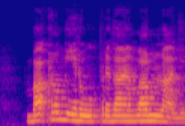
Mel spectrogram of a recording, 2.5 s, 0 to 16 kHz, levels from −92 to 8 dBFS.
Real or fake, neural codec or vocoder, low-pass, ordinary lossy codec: fake; codec, 44.1 kHz, 7.8 kbps, Pupu-Codec; 14.4 kHz; none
